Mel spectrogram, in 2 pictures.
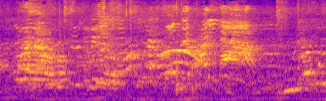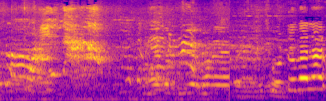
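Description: Children's high voices shouting and chattering at play.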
